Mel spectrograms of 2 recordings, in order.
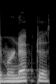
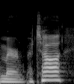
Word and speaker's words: Merneptah: very real artifact, the Merneptah Stele. They call it the Merenptah. You'll hear it pronounced either ways.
